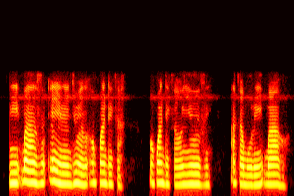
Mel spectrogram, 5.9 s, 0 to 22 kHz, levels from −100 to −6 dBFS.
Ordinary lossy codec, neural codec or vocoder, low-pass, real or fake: Opus, 32 kbps; none; 5.4 kHz; real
